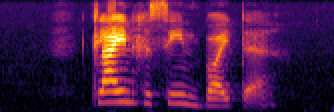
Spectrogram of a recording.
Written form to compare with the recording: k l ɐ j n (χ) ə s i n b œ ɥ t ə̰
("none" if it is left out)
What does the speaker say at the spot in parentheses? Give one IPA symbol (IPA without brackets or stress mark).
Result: χ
